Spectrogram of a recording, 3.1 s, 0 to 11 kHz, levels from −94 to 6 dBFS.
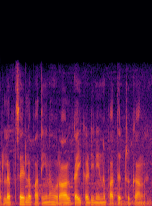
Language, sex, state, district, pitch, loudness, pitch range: Tamil, male, Tamil Nadu, Nilgiris, 105 Hz, -18 LUFS, 100-110 Hz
